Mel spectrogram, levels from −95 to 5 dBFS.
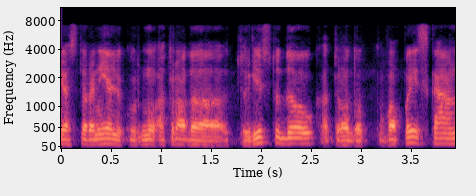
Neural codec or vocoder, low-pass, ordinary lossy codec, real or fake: codec, 16 kHz, 4 kbps, FreqCodec, smaller model; 7.2 kHz; MP3, 96 kbps; fake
